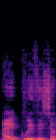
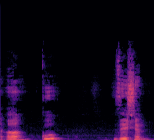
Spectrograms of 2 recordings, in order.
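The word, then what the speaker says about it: acquisition: तो इसको उर्दू मीडियम से हम एक्विजिशन ऐसा पढ़ सकते हैं, लेकिन इसका सही प्रोनाउंसिएशन अगर आप गूगल पे देखेंगे तो अ ऐसे पढ़ना है, अकुजेशन, अकुजिशन, अकुजिशन, अकुजिशन यानी कि परचेस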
